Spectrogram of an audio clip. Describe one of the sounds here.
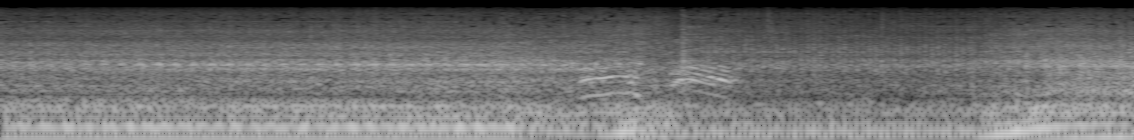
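An off-road vehicle's engine rumbles steadily close by.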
